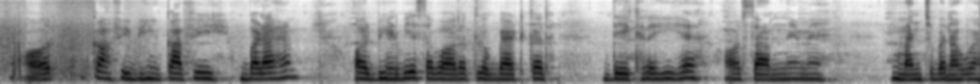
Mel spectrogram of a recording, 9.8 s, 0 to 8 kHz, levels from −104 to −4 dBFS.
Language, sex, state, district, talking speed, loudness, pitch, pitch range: Hindi, female, Chhattisgarh, Sukma, 145 wpm, -14 LUFS, 195 Hz, 190-205 Hz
